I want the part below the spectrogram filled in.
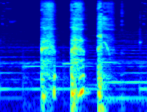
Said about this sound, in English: but the reflux of opera chokes her vocalizer systems, and she can only cough uncontrollably.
